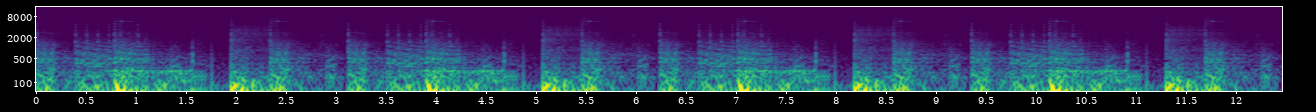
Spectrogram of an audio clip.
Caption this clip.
Instrument samples > Percussion
This 154bpm Drum Loop is good for composing Industrial/Electronic/Ambient songs or using as soundtrack to a sci-fi/suspense/horror indie game or short film.
Drum, Alien, Soundtrack, Loopable, Packs, Weird, Underground, Dark, Industrial, Loop, Samples, Ambient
